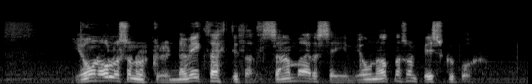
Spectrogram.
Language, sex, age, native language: Icelandic, male, 30-39, Icelandic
